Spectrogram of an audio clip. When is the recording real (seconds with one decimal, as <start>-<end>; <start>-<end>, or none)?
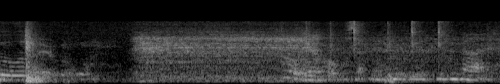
0.0-0.5; 2.1-3.8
